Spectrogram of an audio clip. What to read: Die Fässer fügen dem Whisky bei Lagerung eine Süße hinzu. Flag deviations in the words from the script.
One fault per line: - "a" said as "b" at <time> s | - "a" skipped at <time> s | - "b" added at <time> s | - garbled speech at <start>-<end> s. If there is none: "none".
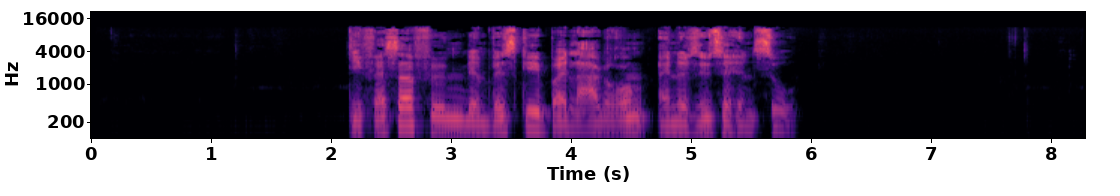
none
